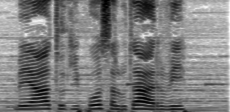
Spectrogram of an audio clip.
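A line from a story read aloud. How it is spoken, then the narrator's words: Young man sighing. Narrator (Italian): sospirò il giovinotto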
